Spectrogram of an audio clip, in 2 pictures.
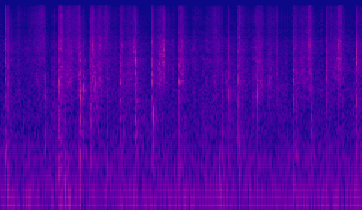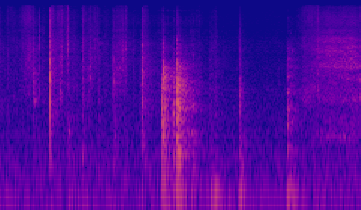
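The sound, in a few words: shuffling Oracle de la Triade oracle cards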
